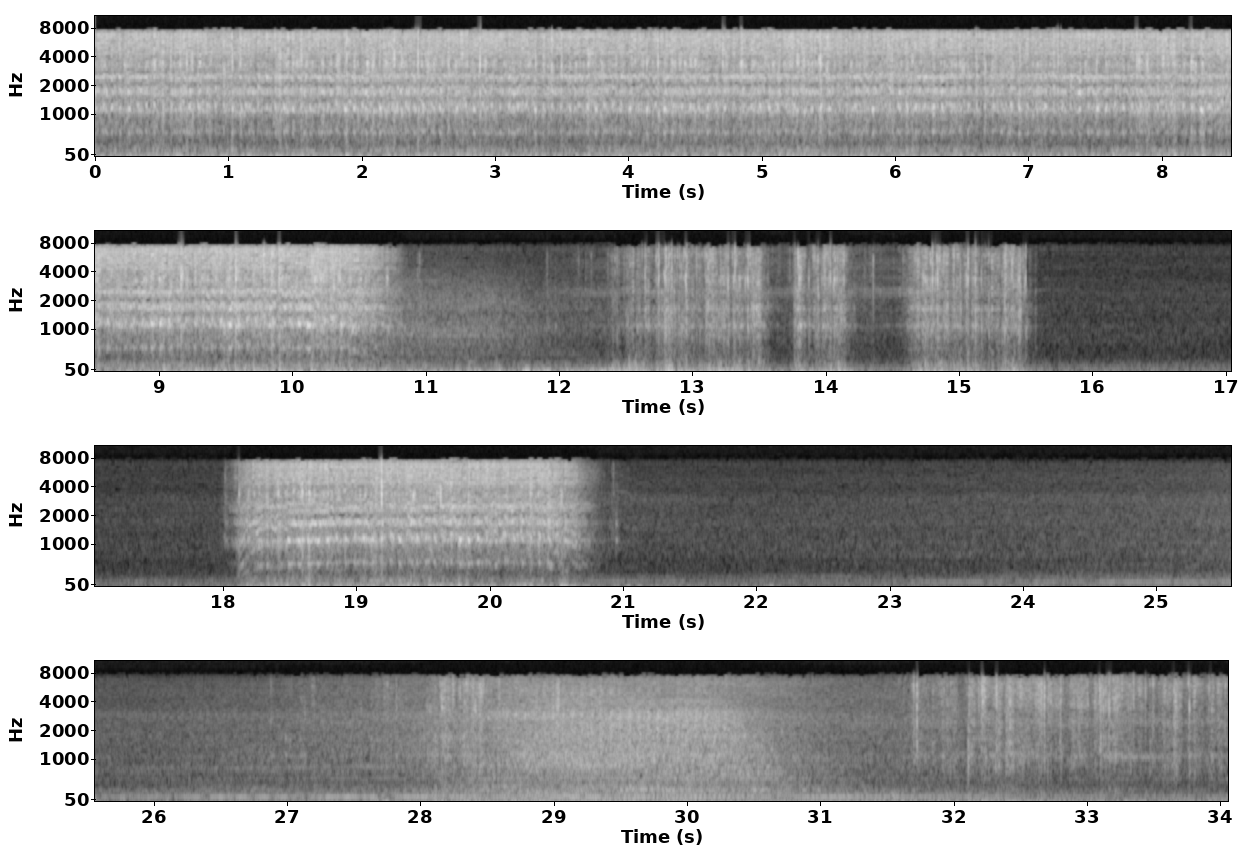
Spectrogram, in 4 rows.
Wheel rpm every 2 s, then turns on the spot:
160, 160, 160, 160, 160, 40, 10, 10, 0, 130, 40, 0, 0, 0, 10, 0, 20.
12-16 28-30 32-34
